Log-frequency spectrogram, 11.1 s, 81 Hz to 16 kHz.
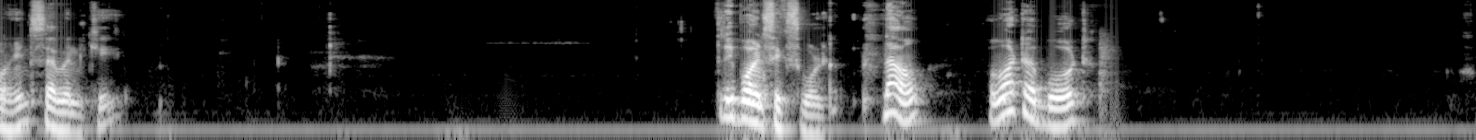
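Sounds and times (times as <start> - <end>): person speaking: 0.0 - 1.0, 5.3 - 8.4
low electrical hum: 0.0 - 11.0.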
